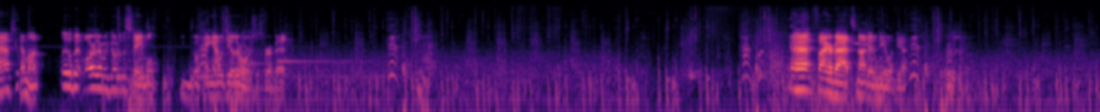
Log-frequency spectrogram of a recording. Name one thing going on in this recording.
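Horse hooves thud steadily at a gallop.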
